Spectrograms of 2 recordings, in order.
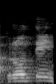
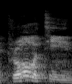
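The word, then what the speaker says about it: protein: のは英語です英語の発音ではぷろんてぃんじゃなくてプロティンと言うんですけどもプロテインです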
